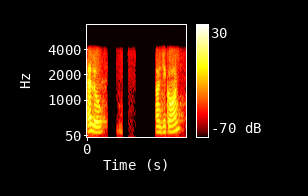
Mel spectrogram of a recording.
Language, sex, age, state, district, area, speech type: Punjabi, male, 18-30, Punjab, Kapurthala, rural, conversation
